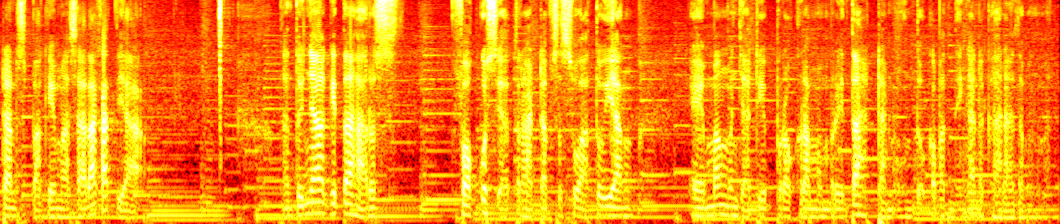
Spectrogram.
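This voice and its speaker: A man's voice: on the low side, normal speed, music in the background. A man hosting a reaction video, talking casually to viewers and laughing often.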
